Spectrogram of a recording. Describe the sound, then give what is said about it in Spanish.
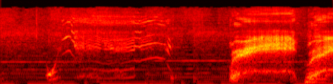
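A person's voice imitates a pig squeal, with two loud, strained, rising squeals near the end over a low steady hum, after some quieter warbling vocal sounds. “Lo, mío trató de ser un chancho, fue terminó siendo un animal muerto, agonizando.”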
